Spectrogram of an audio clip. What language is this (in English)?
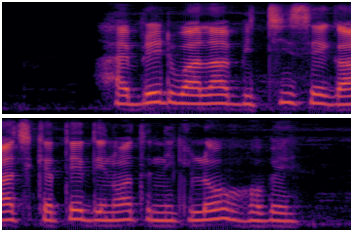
Magahi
